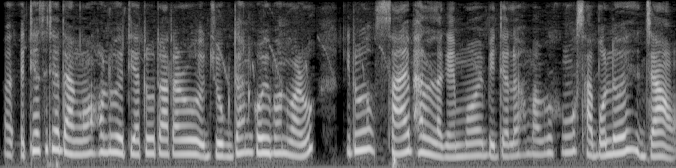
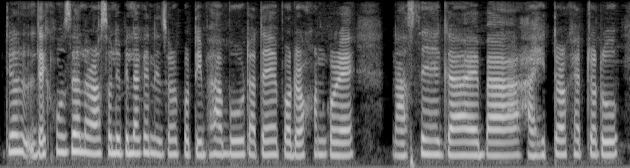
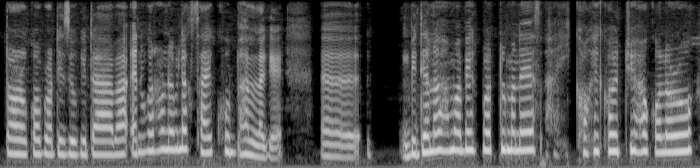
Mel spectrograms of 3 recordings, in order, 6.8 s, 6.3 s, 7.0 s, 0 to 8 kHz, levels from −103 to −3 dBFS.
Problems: constant background noise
